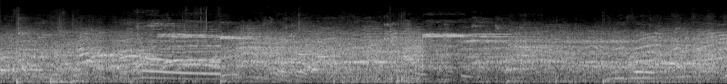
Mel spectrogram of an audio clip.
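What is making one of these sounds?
Shoes squeak sharply on a hard floor.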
